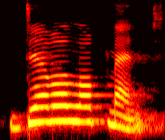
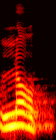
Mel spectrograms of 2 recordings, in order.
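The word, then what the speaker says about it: development: Stress नहीं करना है, यहाँ पे हमने सेकंड सेलेबल पे जो है स्ट्रेस करना है, ठीक है। तो इसे कैसे हम प्रोनाउंस करेंगे, हाउ to pronounce it, like this, डेवलपमेंट, डेवलपमेंट, डेवलपमेंट। डेवलपमेंट नहीं होता, लॉप, बहुत से लोग इसे कहते हैं लॉप, इस तरह नहीं होता, डेवलपमेंट, डेवलपमेंट।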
